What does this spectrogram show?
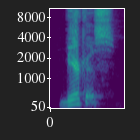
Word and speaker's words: Berkus: Berkus, that's how you say it. Berkus.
